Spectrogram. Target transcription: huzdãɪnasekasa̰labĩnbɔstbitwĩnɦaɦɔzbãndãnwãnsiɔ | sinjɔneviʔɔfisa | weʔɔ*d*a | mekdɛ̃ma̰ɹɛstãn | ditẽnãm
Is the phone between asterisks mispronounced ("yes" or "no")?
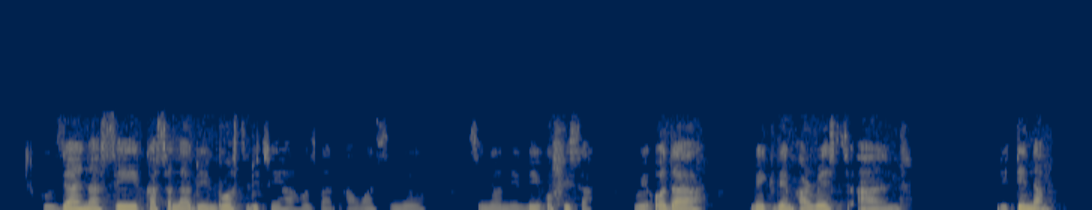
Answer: no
